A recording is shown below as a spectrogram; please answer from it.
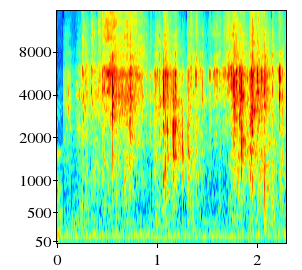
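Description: Foil Pokémon booster-pack wrapper crinkling and crackling as it is handled in the hands, a dense run of fine crackles throughout.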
